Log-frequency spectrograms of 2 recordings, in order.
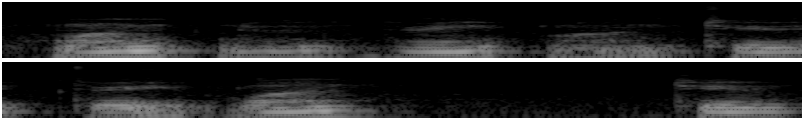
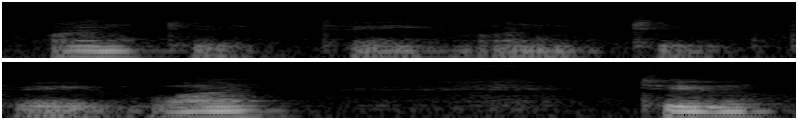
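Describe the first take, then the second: No difference in how they are said.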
